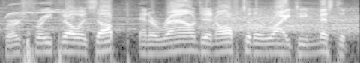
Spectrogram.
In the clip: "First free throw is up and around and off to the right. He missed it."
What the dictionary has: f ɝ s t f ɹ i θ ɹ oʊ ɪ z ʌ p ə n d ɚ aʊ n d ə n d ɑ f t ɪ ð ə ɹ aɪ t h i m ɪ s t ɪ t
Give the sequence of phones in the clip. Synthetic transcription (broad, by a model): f ɝ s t f ɹ i θ ɹ oʊ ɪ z ʌ p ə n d ɚ aʊ n d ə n ɑ f t ɪ ð ə ɹ aɪ t h i m ɪ s t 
